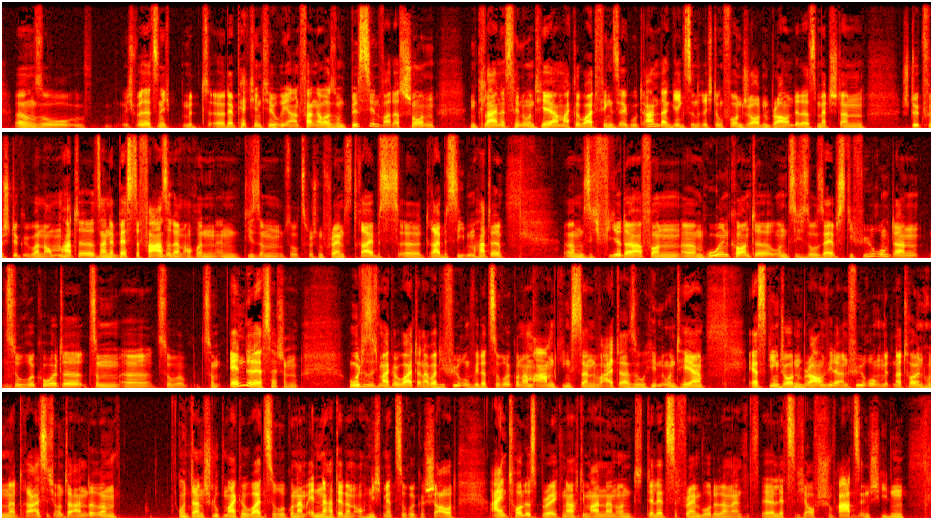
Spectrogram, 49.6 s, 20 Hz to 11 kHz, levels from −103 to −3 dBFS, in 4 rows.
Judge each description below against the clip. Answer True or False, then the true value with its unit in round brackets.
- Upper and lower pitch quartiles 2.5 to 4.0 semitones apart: True (3.4 semitones)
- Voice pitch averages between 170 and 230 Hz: False (115 Hz)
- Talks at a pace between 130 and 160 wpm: False (180 wpm)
